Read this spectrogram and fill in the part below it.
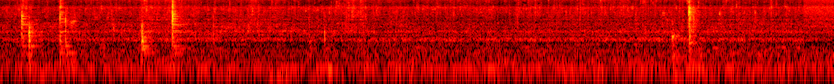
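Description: Onion sautéing in a pan for a beef dish, a constant soft sizzle and frying hiss with a few light clinks of a utensil stirring, close and alone.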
